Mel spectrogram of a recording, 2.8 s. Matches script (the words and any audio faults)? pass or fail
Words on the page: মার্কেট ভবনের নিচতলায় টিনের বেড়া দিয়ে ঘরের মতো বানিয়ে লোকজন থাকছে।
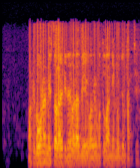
pass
